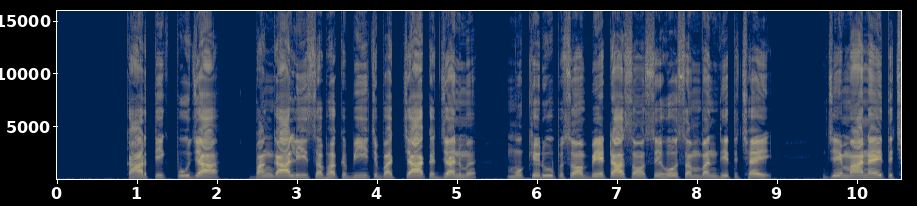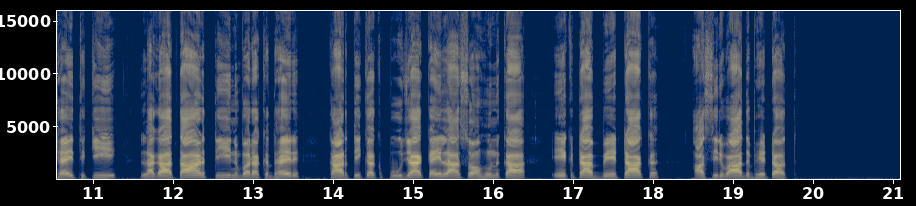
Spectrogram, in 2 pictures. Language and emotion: Maithili, neutral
